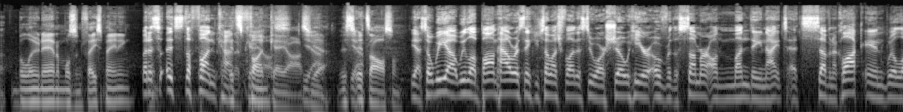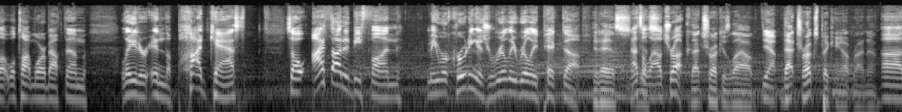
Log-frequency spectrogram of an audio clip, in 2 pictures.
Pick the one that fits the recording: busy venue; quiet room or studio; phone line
busy venue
